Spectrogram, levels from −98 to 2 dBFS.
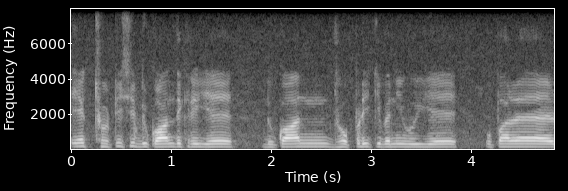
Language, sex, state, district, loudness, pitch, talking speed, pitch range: Hindi, male, Chhattisgarh, Rajnandgaon, -18 LUFS, 165 Hz, 185 wpm, 160-170 Hz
